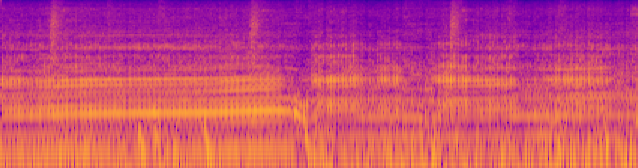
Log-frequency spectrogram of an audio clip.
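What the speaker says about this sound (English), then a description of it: "These are kind of like my first wheelies since I haven't been on the DRZ in months" A DRZ dirt bike revs loudly and close up through wheelies, its engine note rising and dropping in pitch as the throttle is worked, with no speech over it.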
